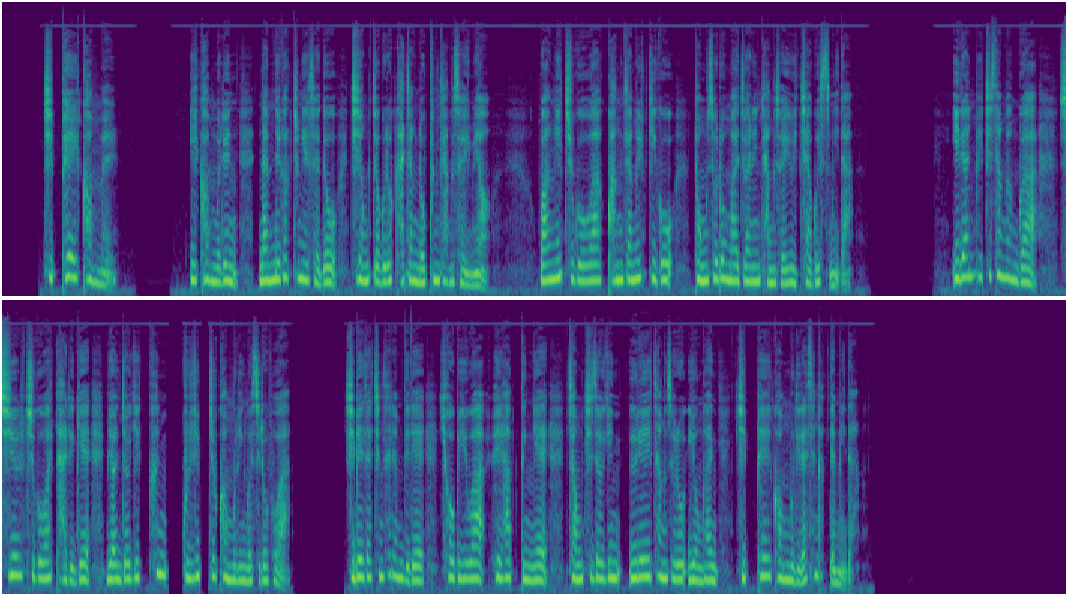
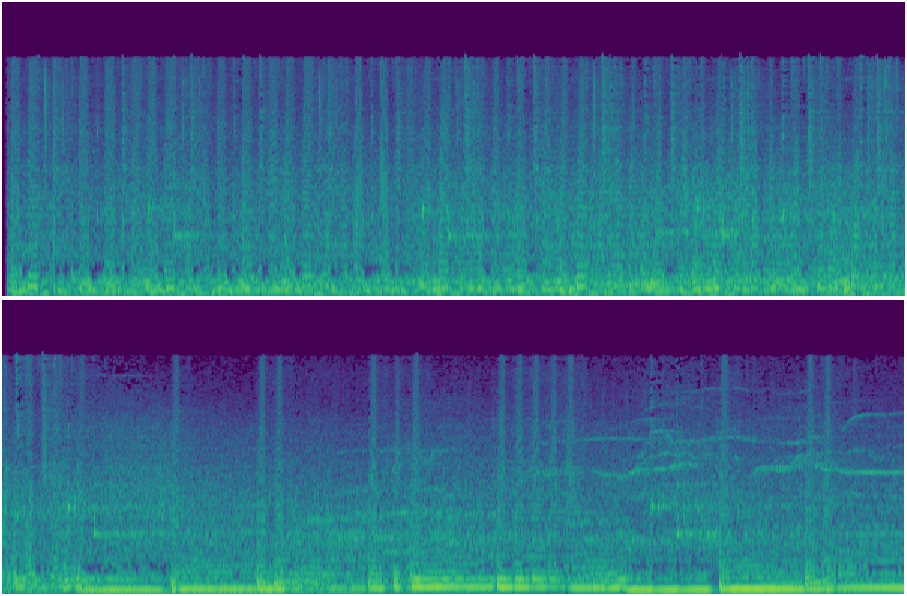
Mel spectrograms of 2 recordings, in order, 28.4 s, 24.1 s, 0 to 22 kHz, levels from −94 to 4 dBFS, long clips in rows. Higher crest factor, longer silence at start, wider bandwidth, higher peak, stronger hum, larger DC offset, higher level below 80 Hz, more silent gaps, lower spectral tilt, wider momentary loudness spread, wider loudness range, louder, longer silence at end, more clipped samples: about the same, 16 dB vs 14 dB; first, 0.55 s vs 0.05 s; first, 16.5 kHz vs 10.5 kHz; about the same, -6 dBFS vs -8 dBFS; neither; neither; second, -60 dBFS vs -28 dBFS; first, 16.41-16.58 s, 16.88-16.92 s, 18.10-18.74 s vs none; second, -4.5 dB/octave vs -6.5 dB/octave; about the same, 7 LU vs 9 LU; second, 4 LU vs 7 LU; first, -22 LUFS vs -25 LUFS; first, 2.8 s vs 0 s; neither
